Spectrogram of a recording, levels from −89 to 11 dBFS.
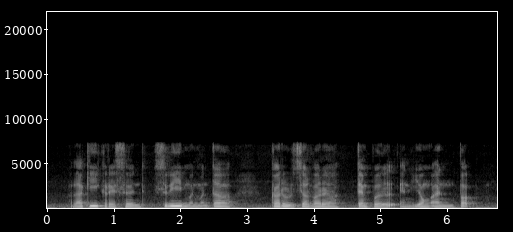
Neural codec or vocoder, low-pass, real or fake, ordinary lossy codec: codec, 16 kHz, 16 kbps, FunCodec, trained on LibriTTS, 50 frames a second; 7.2 kHz; fake; none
